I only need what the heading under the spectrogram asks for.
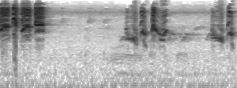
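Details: Oriental magpie-robin, called kacer, singing steadily in a trigger and training recording: a loud bright phrase of quick whistled notes, a pause, then two chattering, warbled bursts of mixed harsh and clear notes.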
